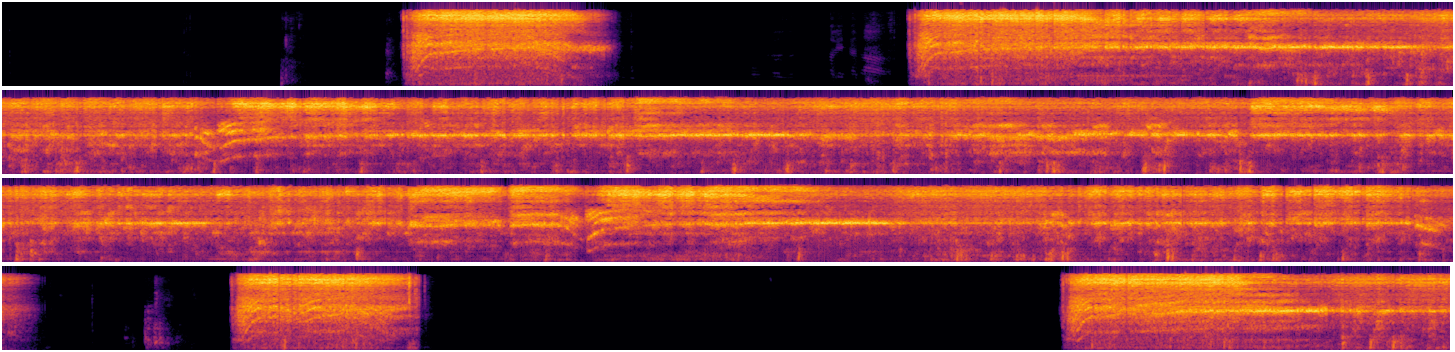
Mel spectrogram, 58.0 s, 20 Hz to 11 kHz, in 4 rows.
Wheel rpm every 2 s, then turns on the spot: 0, 0, 100, 0, 60, 230, 230, 230, 200, 230, 230, 230, 230, 230, 230, 230, 230, 200, 230, 230, 230, 160, 10, 80, 0, 0, 0, 160, 240.
none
